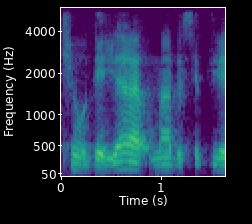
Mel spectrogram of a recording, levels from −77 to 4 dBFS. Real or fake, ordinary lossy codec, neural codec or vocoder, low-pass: fake; Opus, 32 kbps; codec, 16 kHz in and 24 kHz out, 0.6 kbps, FireRedTTS-2 codec; 5.4 kHz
